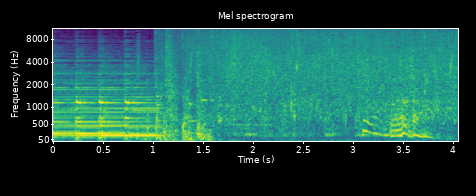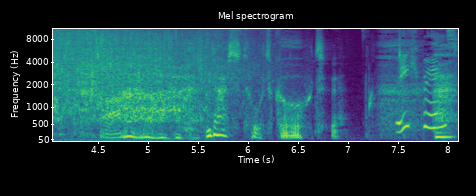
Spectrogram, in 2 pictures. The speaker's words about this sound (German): Um Gottes Willen, Ludwig, was ist denn hier passiert? Mir war so heiß, habe ich mir einen Eimer Wasser über den Kopf gekippt. Die Noten sind ja auch alle nass geworden.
